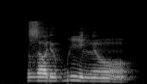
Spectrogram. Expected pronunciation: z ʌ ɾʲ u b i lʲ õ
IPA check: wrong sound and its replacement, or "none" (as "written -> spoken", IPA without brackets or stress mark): none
